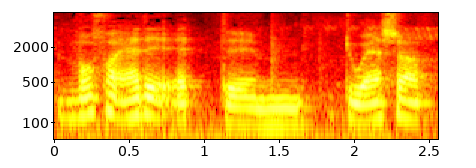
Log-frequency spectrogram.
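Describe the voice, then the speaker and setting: A male interviewer asking gentle, hesitant questions. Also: medium pitch, a little hiss or hum.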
